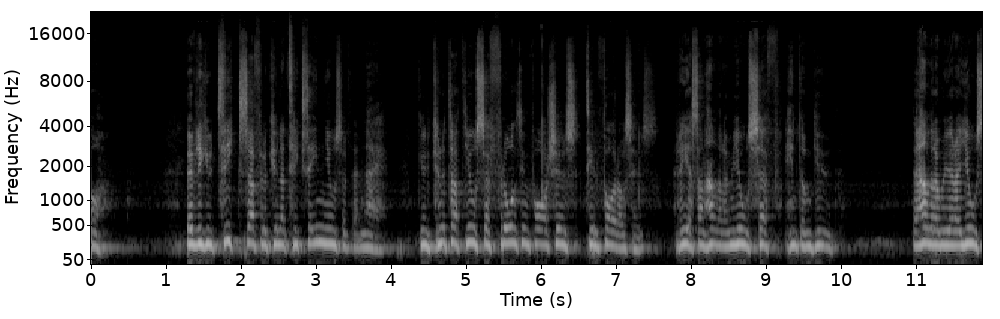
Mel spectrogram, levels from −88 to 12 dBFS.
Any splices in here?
yes; 3 cuts; at 6.5 s, 7.6 s, 9.2 s

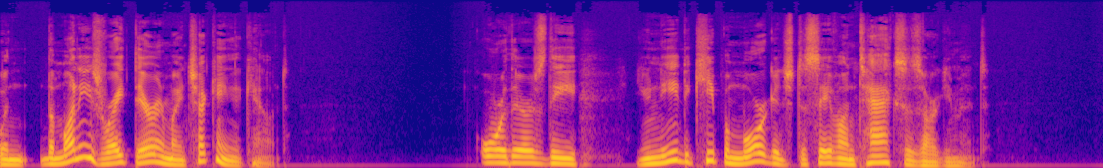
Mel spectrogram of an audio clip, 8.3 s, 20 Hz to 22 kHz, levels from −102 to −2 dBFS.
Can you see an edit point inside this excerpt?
no; 0 cuts

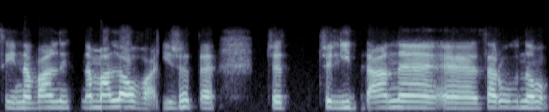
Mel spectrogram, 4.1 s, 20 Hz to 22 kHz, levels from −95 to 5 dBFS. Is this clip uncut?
no; 2 cuts; at 1.2 s, 2.7 s

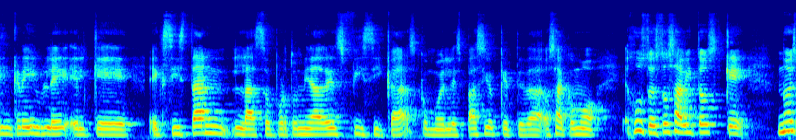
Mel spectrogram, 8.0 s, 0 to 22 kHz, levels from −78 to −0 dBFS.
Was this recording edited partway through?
yes; 1 cut; at 1.4 s

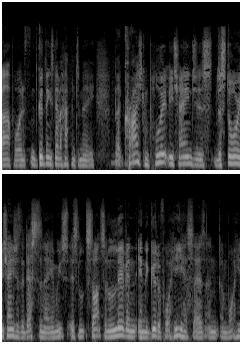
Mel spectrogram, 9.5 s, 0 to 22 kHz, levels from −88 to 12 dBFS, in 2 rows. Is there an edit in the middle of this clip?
yes; 1 cut; at 2.8 s

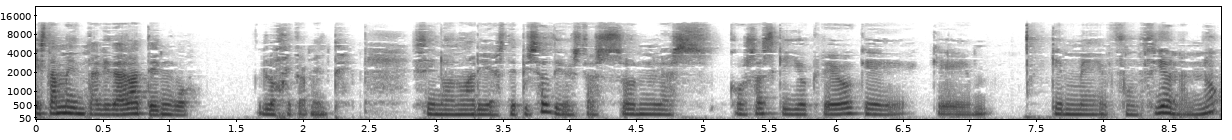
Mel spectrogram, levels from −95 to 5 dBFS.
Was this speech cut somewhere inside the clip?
no; 0 cuts

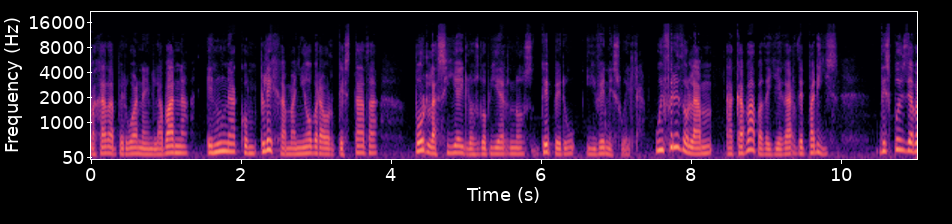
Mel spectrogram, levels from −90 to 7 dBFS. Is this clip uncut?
no; 2 cuts; at 1.4 s, 7.4 s

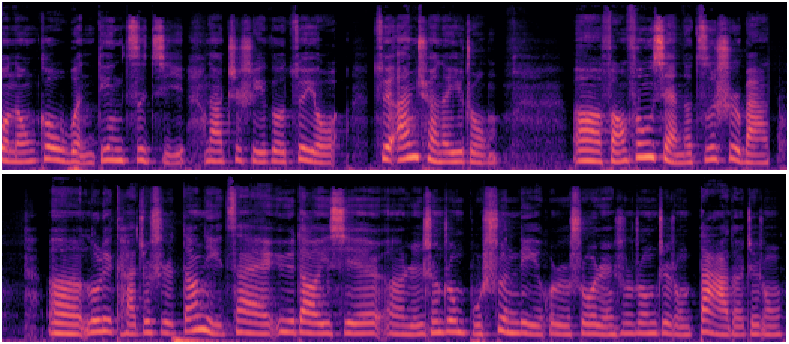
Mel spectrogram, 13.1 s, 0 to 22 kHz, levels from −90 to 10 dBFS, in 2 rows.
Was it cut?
no; 0 cuts

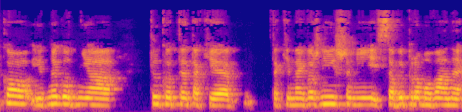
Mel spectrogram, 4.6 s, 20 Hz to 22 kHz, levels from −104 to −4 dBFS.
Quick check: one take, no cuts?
yes; 0 cuts

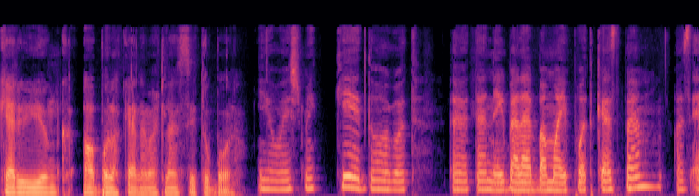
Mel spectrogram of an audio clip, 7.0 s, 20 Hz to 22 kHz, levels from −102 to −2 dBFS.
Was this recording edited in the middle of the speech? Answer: no; 0 cuts

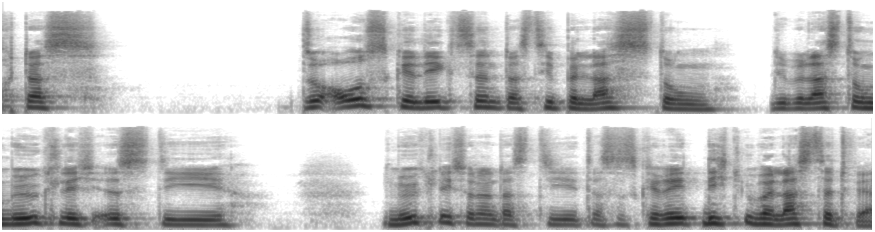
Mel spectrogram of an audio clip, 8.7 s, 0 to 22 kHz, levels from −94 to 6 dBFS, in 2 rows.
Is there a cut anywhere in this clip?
yes; 3 cuts; at 1.5 s, 3.8 s, 6.3 s

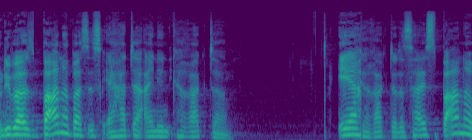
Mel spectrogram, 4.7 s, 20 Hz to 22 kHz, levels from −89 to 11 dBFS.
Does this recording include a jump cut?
yes; 3 cuts; at 1.0 s, 1.7 s, 3.6 s

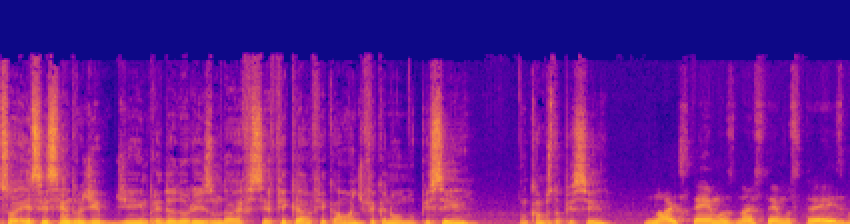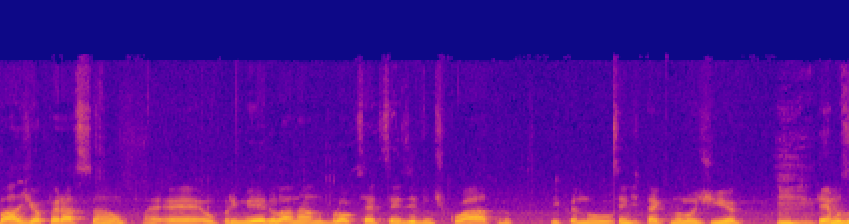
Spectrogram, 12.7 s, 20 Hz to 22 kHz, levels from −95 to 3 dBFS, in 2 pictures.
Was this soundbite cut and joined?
no; 0 cuts

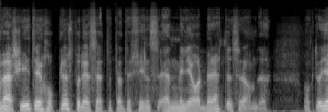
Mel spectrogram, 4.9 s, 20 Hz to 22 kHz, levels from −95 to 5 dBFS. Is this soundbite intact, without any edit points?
yes; 0 cuts

